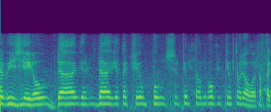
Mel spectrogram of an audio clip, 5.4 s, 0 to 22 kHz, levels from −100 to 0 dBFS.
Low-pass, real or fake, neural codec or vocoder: 7.2 kHz; fake; codec, 16 kHz, 0.8 kbps, ZipCodec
